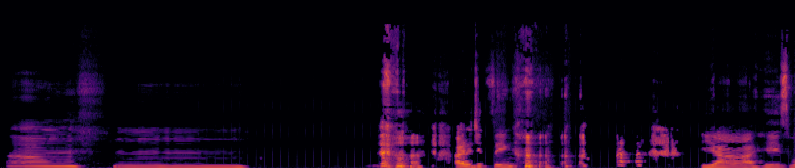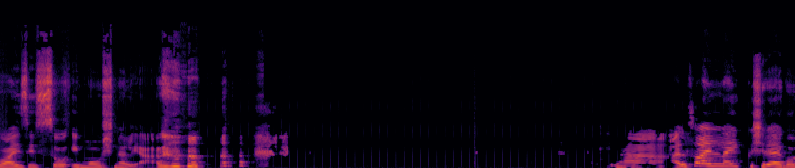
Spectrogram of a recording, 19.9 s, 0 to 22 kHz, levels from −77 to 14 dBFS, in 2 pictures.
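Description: From 2.47 s to the end, Wi-Fi interference runs under the speech. A nearby Wi-Fi radio's beacon, repeating every 102.4 ms, is rectified by the audio circuit. It comes through as a steady ticking about ten times a second, roughly 40 dB below the speech.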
